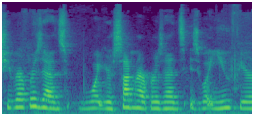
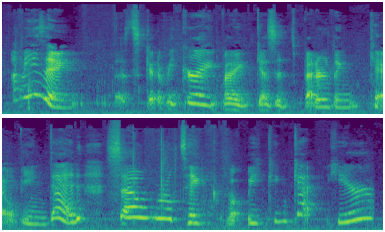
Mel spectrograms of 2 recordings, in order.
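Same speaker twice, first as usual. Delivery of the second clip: sarcastic; 6 semitones higher than usual. Real, not acted. Sarcastic about king learning powers.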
